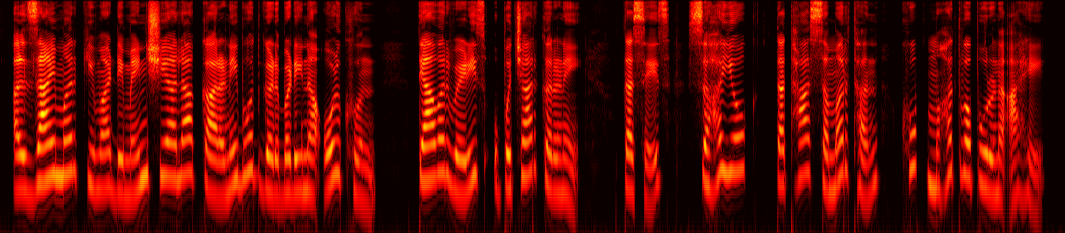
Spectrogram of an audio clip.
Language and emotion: Marathi, neutral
